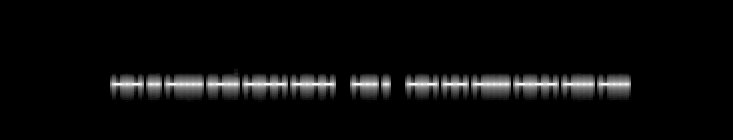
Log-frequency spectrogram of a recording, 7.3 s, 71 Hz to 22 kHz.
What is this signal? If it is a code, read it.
Morse code, heard as a keyed tone, about 40 wpm, 700 Hz. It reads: KI6LYY DE KM6YBB
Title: USA Callsign DE Callsign - 6 Characters - 40wpm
